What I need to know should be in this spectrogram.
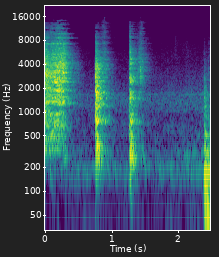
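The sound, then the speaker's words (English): Garlic is tipped from a bowl into a stock pot: a soft scrape, then three sharp clinks of a utensil, all quiet and spaced apart. “and some garlic. And that's actually what's in this bowl here. So I'm going to add this into the stock pot here.”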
